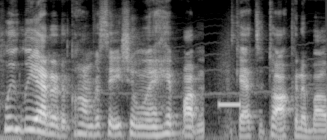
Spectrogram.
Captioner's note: beep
